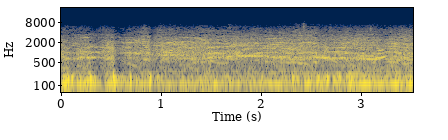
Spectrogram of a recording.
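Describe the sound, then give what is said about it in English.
A dense, steady roar of crowd noise, loud and continuous throughout, with overlapping voices blending into an indistinct hubbub and occasional sharper shouts poking through. “You can't even hear anything. The crowd is so loud.”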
